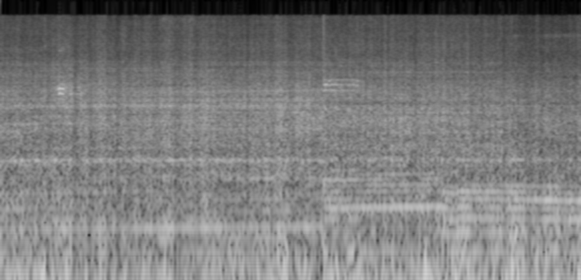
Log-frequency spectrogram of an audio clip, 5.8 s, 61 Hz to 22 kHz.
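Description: Motorcycle engine on a night ride along the busy 300 Feet road, a loud, steady, continuous roar with road and traffic noise throughout and no pauses.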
